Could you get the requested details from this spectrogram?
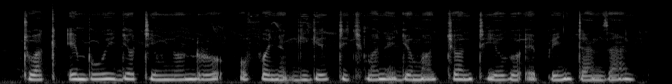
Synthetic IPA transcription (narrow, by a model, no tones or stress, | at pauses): twakembuid͡ʒɔtimnonɾoofweɲoɡiɡetit͡ʃmanɛd͡ʒɔmat͡ʃɔntioɡoʔepiɲtanzanɪa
